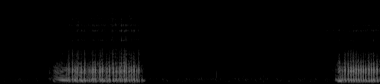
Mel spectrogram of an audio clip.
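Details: At nap time, Ziggie the Boston Terrier lets out a long raspy snore lasting nearly a second, then a quiet gap, then another snore beginning; low rattling breath in a quiet room.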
